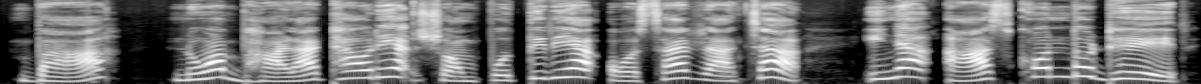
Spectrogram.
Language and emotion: Santali, surprised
